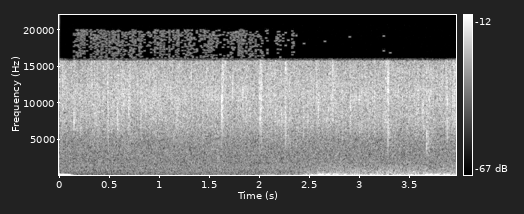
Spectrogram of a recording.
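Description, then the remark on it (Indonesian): Steady rain hisses and patters without pause, and partway through a low, rolling rumble of thunder swells in and lingers underneath the downpour. No voices are present. “Sekelompok hujan akhir-akhir ini tumbang menangis bersamaan dengan jiwa-jiwa kita yang juga turut bersedih,”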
